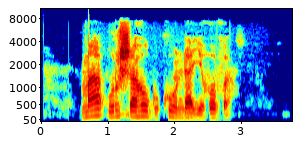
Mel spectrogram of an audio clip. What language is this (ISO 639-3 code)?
kin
